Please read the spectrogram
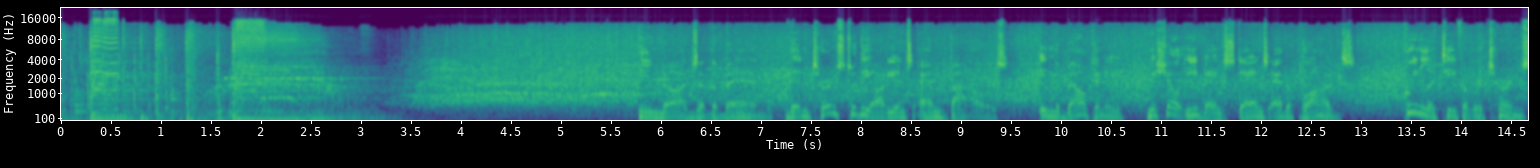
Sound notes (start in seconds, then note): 2.1 song ends; 3.5 cheering and applause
